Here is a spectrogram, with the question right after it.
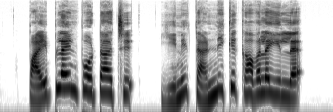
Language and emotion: Tamil, happy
